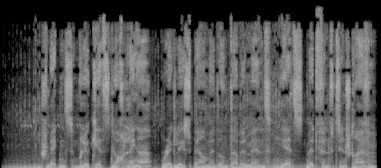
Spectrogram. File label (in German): werbung; Wrigley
